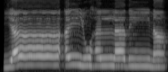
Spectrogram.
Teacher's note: یا کے اوپر مد آ گیا، اب کھینچیں گے 3 سے 4 الف. یا ایھا الذین آمنوا، آمنوا آمنوا، آ کو کھینچ رہے، منو نو میں کھینچ رہے، میم کو جلدی پڑھیں گے.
